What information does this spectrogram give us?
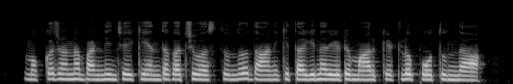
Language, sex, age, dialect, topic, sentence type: Telugu, female, 25-30, Southern, agriculture, question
